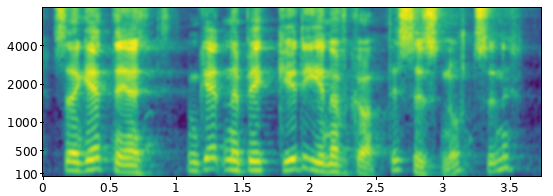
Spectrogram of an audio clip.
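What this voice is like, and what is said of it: Attempted Manchester accent. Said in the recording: “attempt the Manchester accent? ... I'm not very good at it. ... I might get halfway through and it'll become another accent.”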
